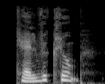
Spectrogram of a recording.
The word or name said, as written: kalveklump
